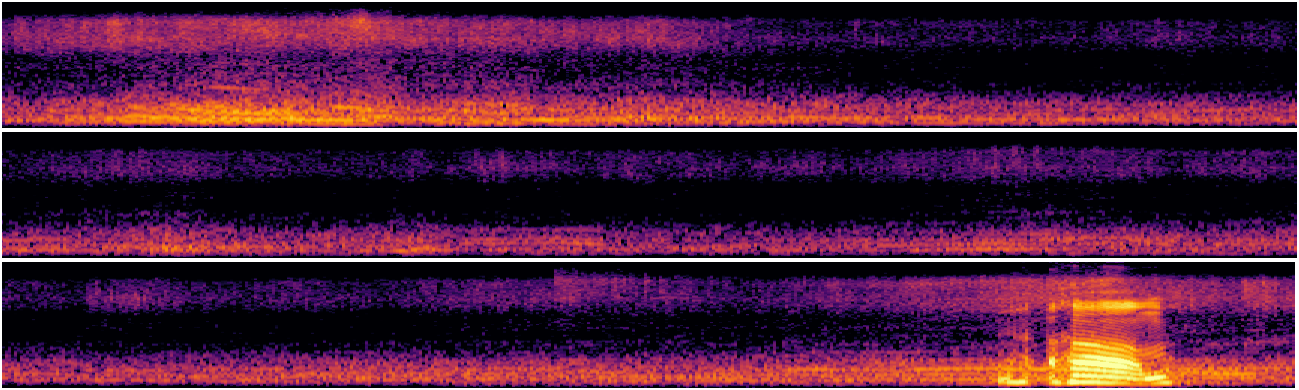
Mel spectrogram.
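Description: Racing trucks in iRacing at Indianapolis Motor Speedway drone steadily with engine noise through the whole stretch, swelling a little toward the end, with a brief sharp tyre or engine whine near the close and commentary speaking over it.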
